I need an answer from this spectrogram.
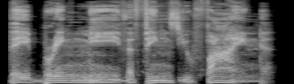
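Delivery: far-off, raspy, rasping announcer-like voice. Narrating a story, voicing a voice that forms out of static: distant and rasping. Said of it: "a distant, rasping voice announces".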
